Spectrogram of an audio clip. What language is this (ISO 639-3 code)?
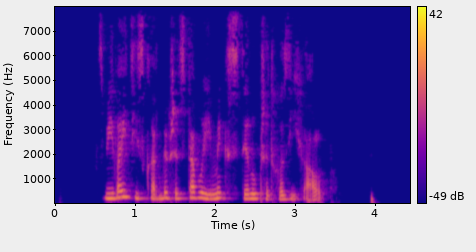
ces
